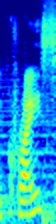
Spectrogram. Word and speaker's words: Christ: Um it's the same reason why Christ is pronounced like with a K sound.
